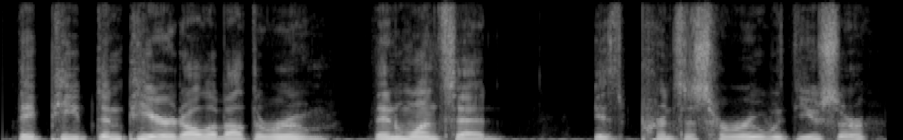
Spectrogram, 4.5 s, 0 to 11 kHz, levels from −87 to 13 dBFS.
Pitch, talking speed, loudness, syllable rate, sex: 145 Hz, 225 wpm, -16 LUFS, 6.4 syllables/s, male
